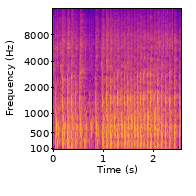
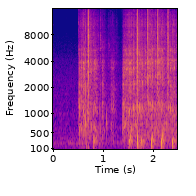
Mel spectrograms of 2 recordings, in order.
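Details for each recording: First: 1971 Honda CB350 twin on an engine stand after valve adjustment and timing, first start with carb cleaner and a small leak: fast firing but the beat wavers and stumbles; runs rough, could run better. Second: 1971 Honda CB350 twin engine on a stand out of the frame, during valve adjustment and timing work; starter cranks in short even bursts with strong regular compression pulses, finger test showing good compression on both cylinders: healthy cranking.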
